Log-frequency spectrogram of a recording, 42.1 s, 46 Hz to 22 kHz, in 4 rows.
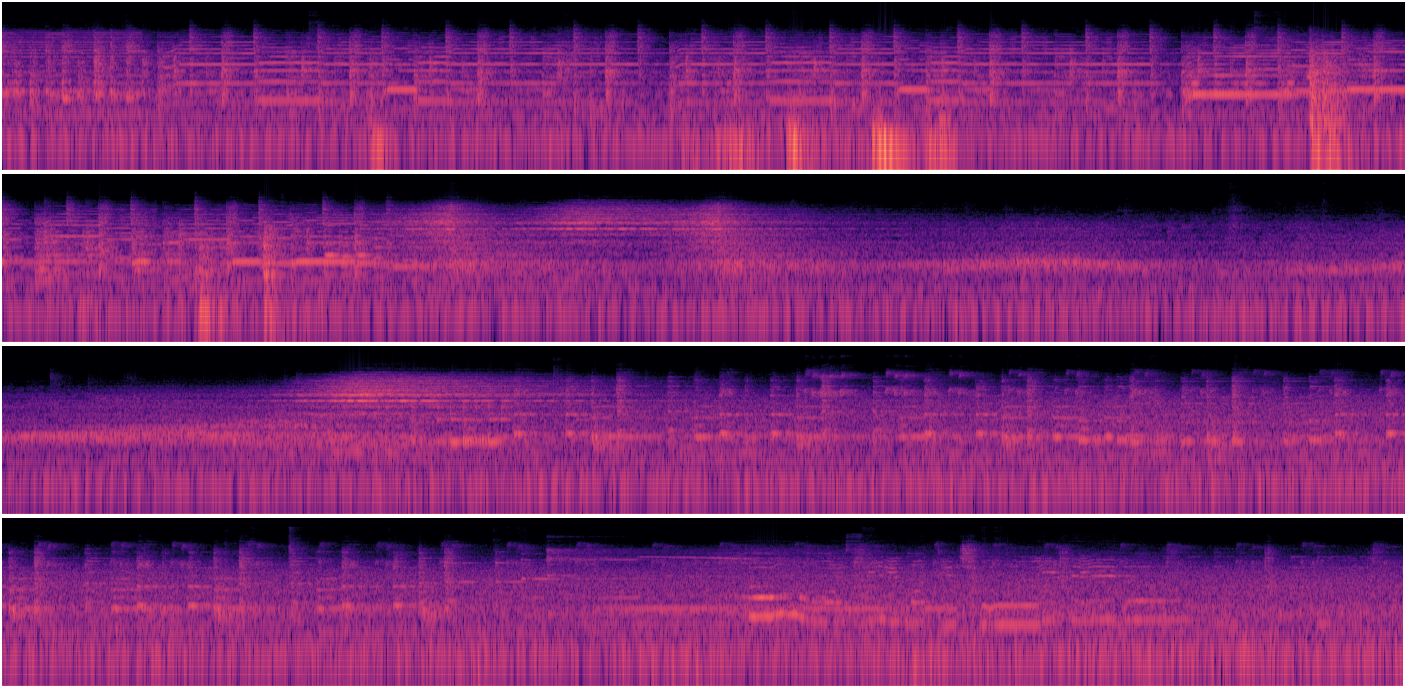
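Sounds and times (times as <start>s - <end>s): droning pad: 0.0s - 42.0s.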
